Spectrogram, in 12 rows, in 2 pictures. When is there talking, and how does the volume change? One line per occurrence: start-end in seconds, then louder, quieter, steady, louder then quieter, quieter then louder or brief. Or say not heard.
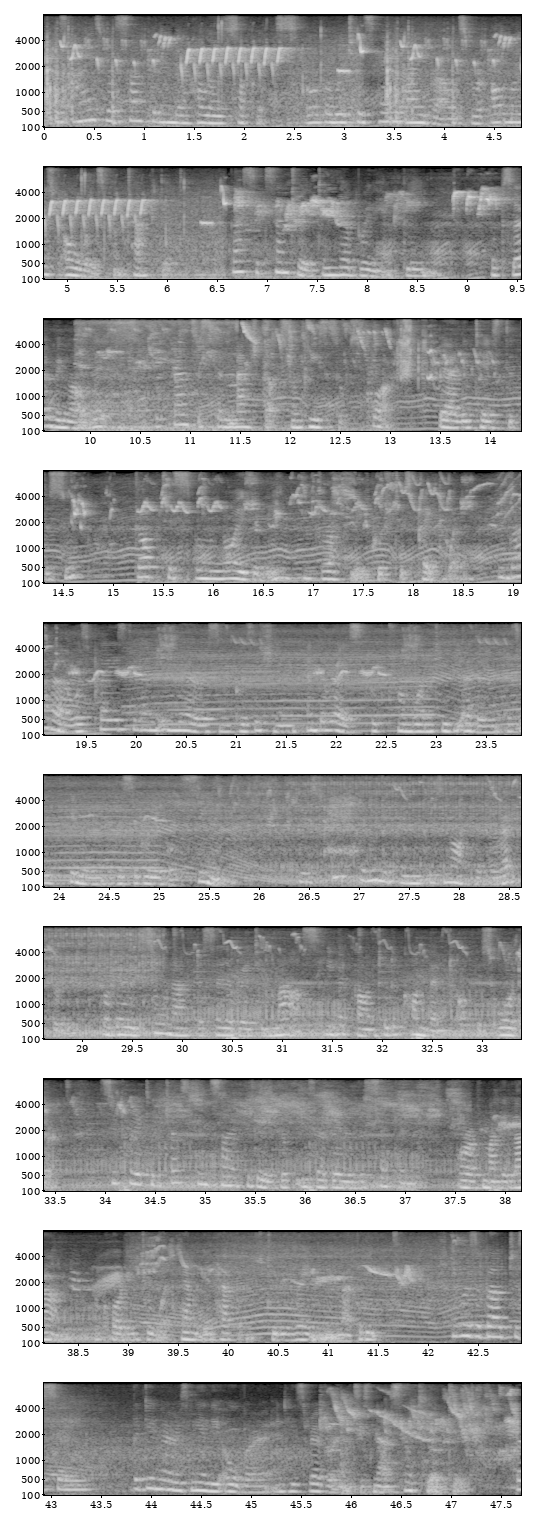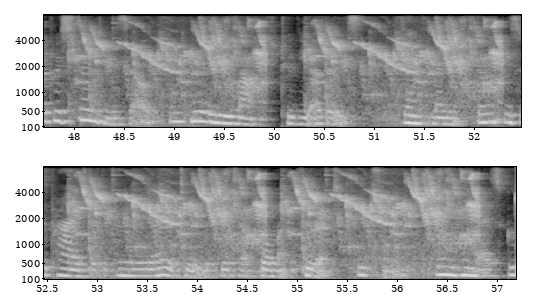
0.1-57.1 steady.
